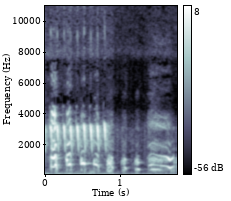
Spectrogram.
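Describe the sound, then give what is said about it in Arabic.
Sparrow chirping: a quick run of bright, high chirps gives way to lower, warbling call notes, all fairly loud and close together. “تعال يا عصفور يا صغير. خد من ايدي فتفيت السكر”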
